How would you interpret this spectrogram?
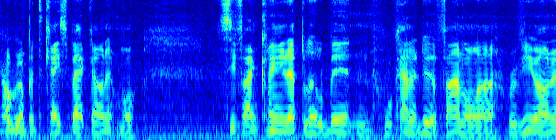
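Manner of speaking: usual speaking voice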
